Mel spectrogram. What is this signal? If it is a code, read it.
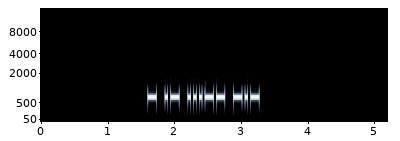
Morse code, heard as a keyed tone, about 28 wpm, 700 Hz. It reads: TA3K
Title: DXCC-100 Call Signs - 4 Characters - 28wpm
